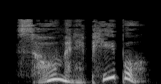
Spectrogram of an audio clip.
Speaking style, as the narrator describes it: Yumiko murmured

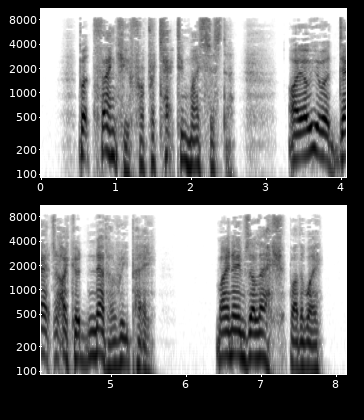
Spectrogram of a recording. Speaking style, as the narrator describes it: he panted, grinning widely

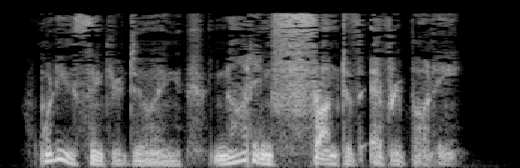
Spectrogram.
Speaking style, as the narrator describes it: he hissed

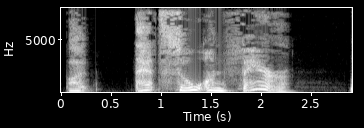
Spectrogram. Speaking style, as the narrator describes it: Liam said, his voice strained with a second wave of anger

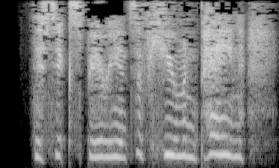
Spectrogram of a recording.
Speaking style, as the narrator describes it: he said breathlessly

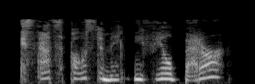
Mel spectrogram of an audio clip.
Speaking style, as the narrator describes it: I hiss

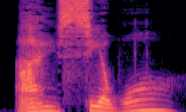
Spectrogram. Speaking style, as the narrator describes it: the medium had murmured

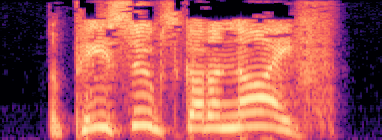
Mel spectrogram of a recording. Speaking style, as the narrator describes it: someone yells

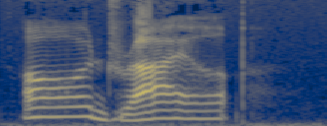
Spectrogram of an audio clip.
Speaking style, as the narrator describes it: he answered drowsily

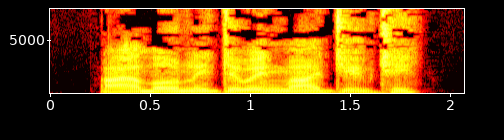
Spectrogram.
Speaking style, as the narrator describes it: he replied stiffly

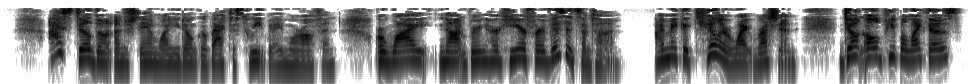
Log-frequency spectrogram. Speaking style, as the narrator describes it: laughed

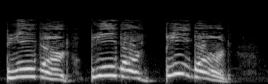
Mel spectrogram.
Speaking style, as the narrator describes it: as they spotted it, until everyone was shouting

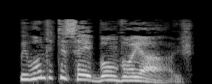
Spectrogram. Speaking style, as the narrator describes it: piped up the plump lady

